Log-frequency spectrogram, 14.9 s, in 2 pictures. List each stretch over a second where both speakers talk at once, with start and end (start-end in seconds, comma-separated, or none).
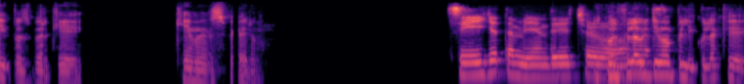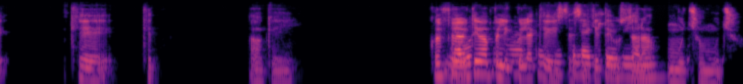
11.9-14.0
